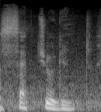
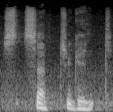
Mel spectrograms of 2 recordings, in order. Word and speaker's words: Septuagint: bit of Greek, okay, I was told that a G was a G. It's a gamma, and it's a hard. It's not J, it's G. And so whenever I pronounce Septuagint, I say Septuagint.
